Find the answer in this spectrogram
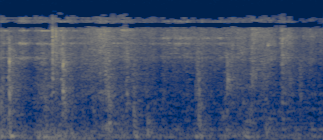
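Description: Lechuza Pon, a granular mineral substrate, rattling and clicking irregularly as handfuls are scooped out of its plastic bag.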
